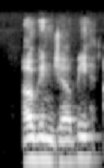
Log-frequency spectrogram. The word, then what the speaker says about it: Ogunjobi: The last defensive lineman I want to touch on is Larry Ogunjobi. Probably butchered that last name, but is he someone that the Raiders need? – Ogunjobi. – All right. Eventually I'll get it right.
